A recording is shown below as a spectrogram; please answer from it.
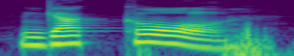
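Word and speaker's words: がっこう: The pronunciation again is kakkoi, kakkoi. Zettai, zettai. Gakko, gakko. You basically pause on the first consonant and then continue with the second.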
